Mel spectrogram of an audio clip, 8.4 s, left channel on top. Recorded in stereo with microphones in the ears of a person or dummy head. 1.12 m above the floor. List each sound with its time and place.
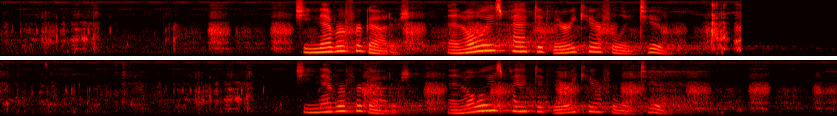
3.0 s a woman speaking: 55° left (ahead or behind), 0.6 m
